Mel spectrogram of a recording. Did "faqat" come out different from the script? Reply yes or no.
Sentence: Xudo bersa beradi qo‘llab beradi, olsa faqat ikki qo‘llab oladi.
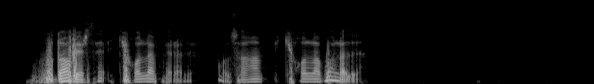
yes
